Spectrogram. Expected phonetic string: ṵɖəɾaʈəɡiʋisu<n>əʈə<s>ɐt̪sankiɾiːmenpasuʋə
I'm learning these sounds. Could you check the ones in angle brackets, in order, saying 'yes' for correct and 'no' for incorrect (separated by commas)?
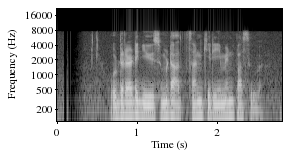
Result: no, no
